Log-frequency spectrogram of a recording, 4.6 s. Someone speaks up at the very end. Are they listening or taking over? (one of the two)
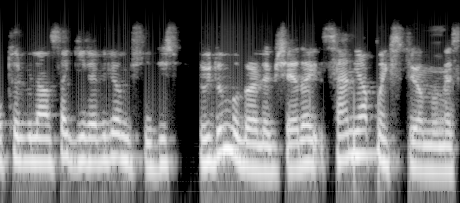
listening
